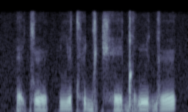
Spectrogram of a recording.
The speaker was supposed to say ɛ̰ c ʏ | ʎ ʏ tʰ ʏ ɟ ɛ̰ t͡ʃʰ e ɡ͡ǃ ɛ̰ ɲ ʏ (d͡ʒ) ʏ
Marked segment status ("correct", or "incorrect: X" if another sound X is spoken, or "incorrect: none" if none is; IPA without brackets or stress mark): incorrect: ɡ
